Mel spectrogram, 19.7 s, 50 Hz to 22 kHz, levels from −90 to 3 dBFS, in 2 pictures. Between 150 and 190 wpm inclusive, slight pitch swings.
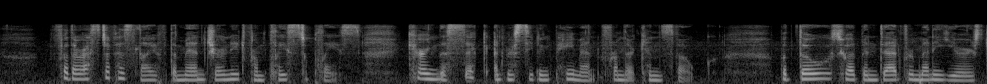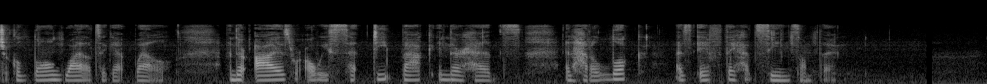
Yes: average, 180 wpm; narrow, 2.1 semitones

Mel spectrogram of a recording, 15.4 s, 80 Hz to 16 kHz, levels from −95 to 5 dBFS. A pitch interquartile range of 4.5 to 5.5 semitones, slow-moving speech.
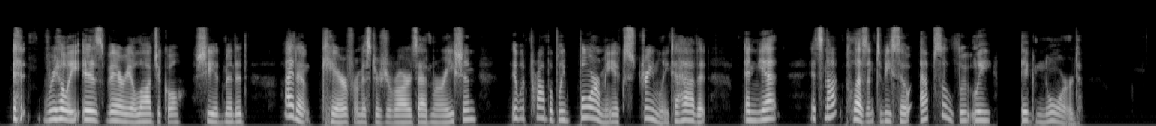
Yes: average, 5.0 semitones; slow, 130 wpm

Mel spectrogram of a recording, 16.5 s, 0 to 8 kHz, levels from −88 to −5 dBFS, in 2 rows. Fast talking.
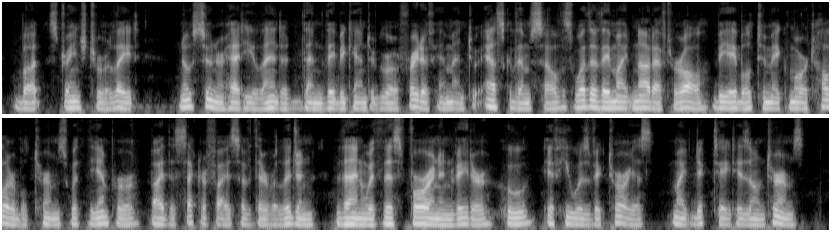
Yes: fast, 210 wpm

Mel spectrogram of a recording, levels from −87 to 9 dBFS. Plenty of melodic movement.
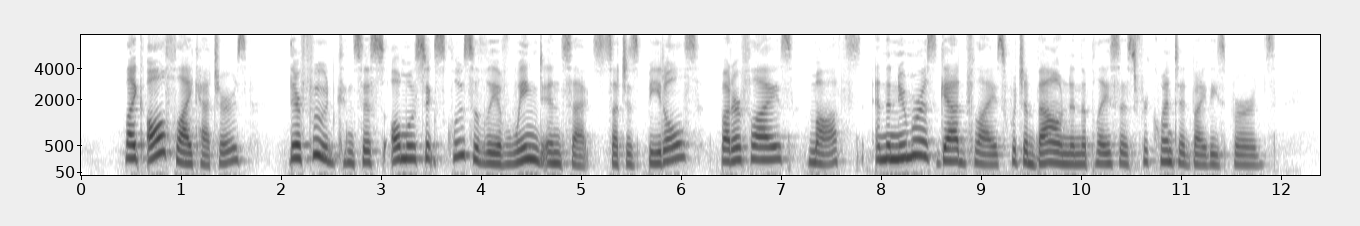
Yes: wide, 6.0 semitones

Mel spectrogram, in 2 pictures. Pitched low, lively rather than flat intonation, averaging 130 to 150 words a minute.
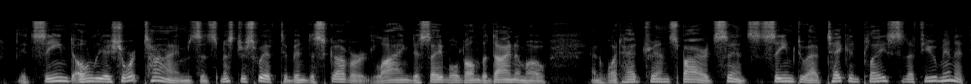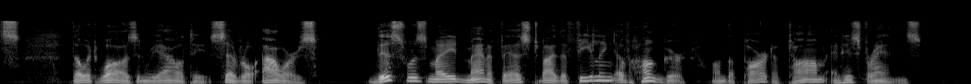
No: low, 105 Hz; wide, 6.7 semitones; average, 170 wpm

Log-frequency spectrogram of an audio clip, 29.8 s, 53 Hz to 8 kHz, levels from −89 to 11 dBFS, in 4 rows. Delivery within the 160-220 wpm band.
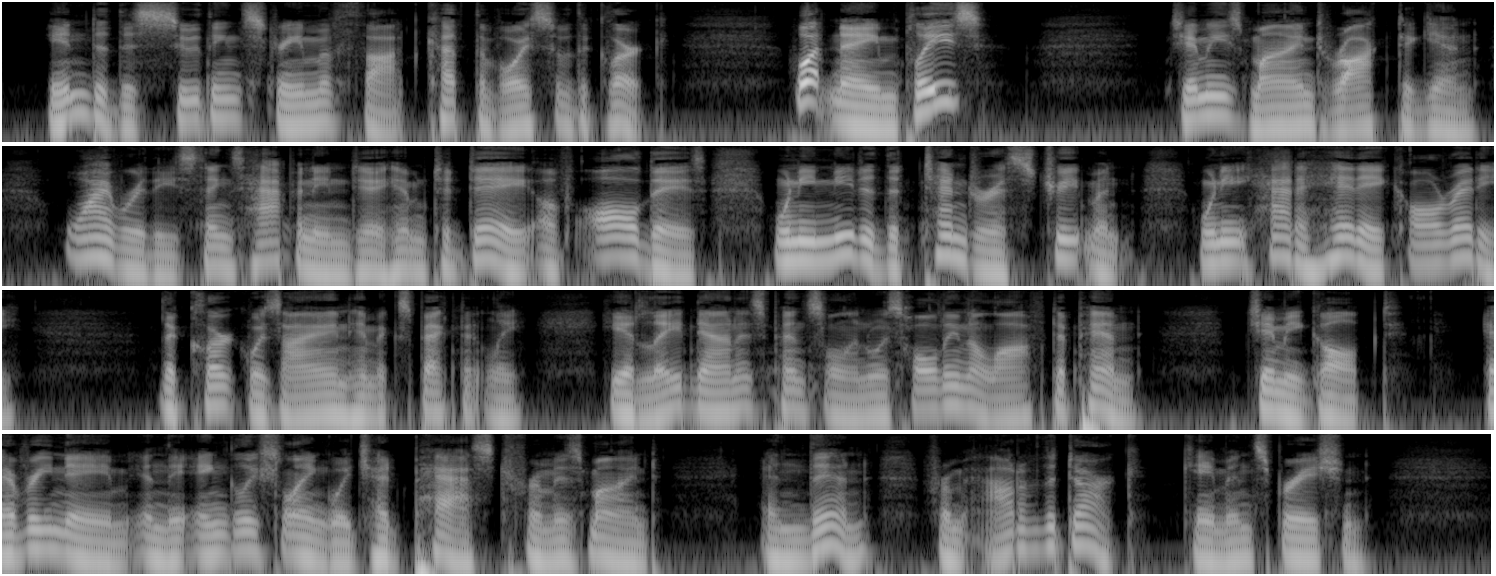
Yes: average, 165 wpm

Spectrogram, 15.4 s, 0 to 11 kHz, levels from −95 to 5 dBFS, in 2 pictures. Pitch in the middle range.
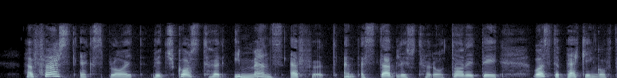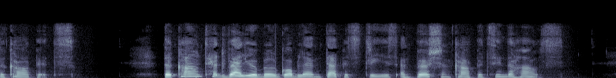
Yes: medium, 165 Hz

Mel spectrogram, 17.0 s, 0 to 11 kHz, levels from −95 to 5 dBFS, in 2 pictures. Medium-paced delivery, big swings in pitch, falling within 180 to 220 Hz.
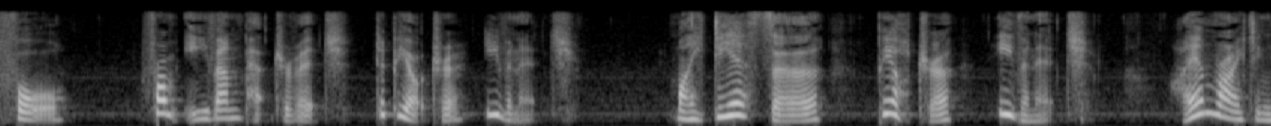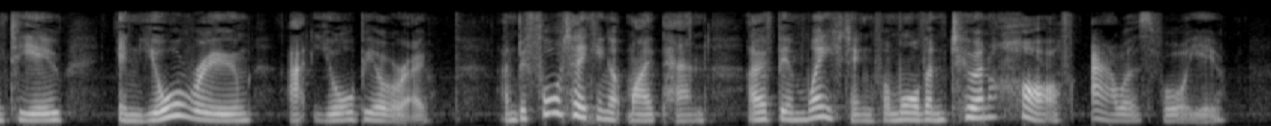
Yes: average, 150 wpm; wide, 6.8 semitones; medium, 185 Hz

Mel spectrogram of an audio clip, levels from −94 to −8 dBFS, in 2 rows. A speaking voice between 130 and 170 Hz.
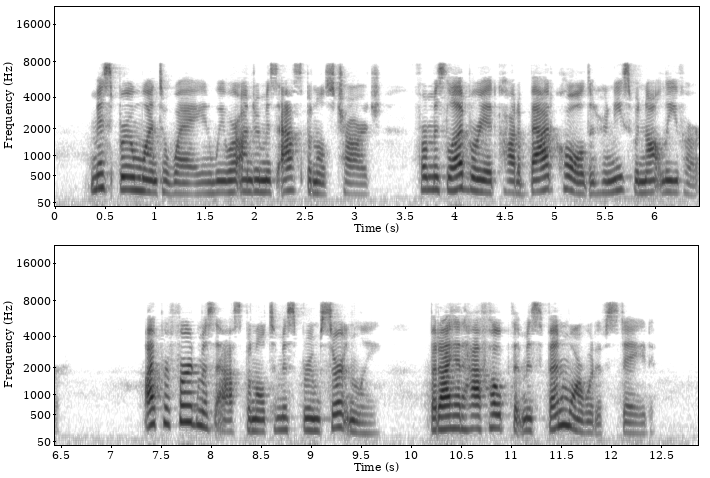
No: high, 210 Hz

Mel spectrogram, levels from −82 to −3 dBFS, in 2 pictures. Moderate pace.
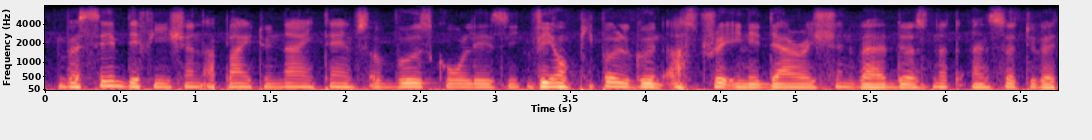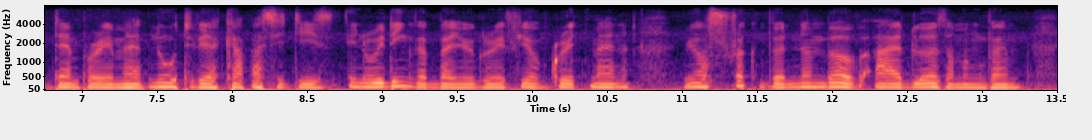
No: fast, 210 wpm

